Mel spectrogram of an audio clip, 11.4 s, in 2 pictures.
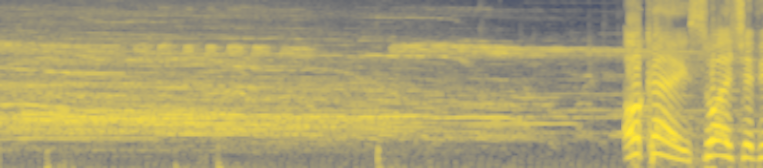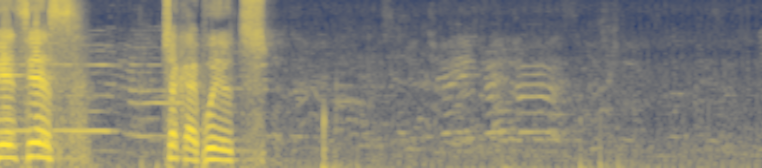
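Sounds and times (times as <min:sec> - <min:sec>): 
crowd cheering and shouting: 0:00.0 - 0:07.2
sharp claps: 0:00.3 - 0:04.7
speech: 0:04.7 - 0:06.4, 0:07.0 - 0:07.8.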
